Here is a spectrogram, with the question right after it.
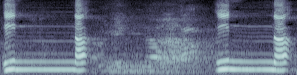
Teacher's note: প্রথমতে 3 আলিফ টান আছে, দ্বিতীয়টা কি এক আলিফও না, দ্বিতীয়টা কোনো টান নাই, নুন জবর না, গুণ নাই, ধরে রাখবেন ইন, কিন্তু না বলার সময় টান হবে না, যেহেতু এখানে এক জবর আছে।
